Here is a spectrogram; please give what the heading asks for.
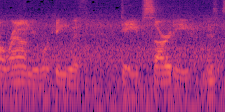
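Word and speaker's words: Sardy: When you guys are in the studio this time around, you're working with Dave Sardi. Is it Sardi? I'm pronouncing Yes.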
